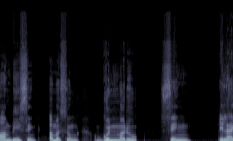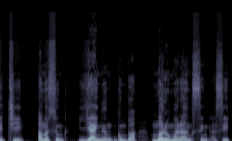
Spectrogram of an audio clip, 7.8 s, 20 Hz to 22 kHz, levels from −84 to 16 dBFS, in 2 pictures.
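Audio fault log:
1.06–6.85 s, call bitrate drop: speech turns coarse, watery and muffled, fitting a fall from 64 to 16 kbps, with no gaps as in packet loss.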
